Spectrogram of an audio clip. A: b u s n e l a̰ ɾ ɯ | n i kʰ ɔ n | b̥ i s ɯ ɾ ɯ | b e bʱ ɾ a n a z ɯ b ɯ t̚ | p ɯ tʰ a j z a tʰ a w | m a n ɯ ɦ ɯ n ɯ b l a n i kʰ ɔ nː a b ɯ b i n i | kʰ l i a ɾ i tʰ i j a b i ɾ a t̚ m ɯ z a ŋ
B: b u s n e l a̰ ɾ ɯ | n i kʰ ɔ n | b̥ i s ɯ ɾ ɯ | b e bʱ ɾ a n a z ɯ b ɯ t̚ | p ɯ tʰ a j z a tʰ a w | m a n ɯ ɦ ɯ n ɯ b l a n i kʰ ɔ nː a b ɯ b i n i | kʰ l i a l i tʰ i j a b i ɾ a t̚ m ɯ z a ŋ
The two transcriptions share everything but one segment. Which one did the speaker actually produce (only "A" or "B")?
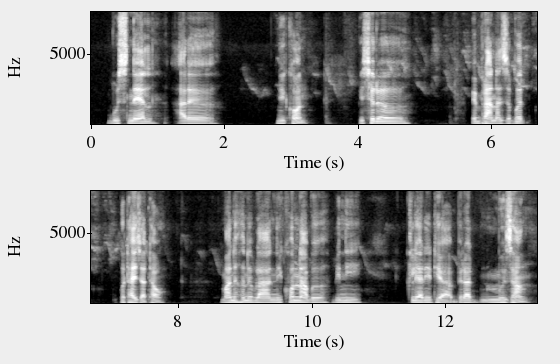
A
